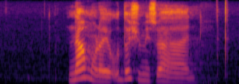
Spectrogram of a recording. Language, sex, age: Venda, female, 28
